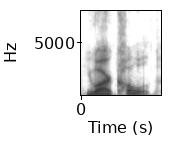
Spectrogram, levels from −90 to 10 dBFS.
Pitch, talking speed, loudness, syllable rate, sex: 170 Hz, 170 wpm, -18 LUFS, 4.6 syllables/s, female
